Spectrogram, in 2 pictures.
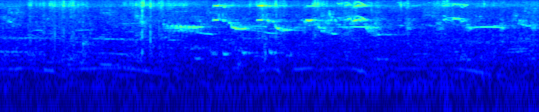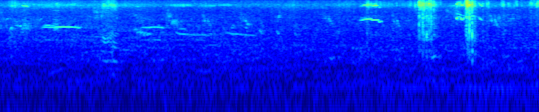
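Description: Faint bird calls: a low cooing call repeated about twice a second for the first few seconds, with scattered high chirps over it. Two sharp clicks come near the end.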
